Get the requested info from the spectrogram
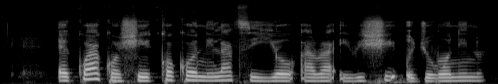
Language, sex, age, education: Yoruba, female, 15-29, tertiary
